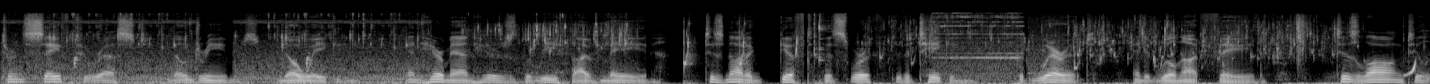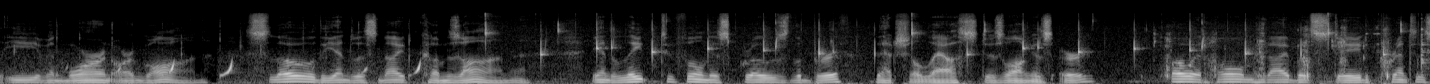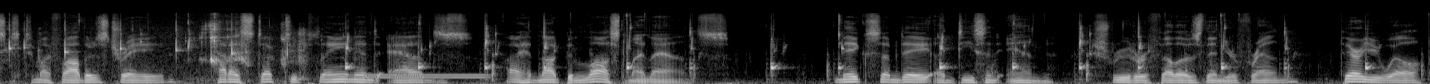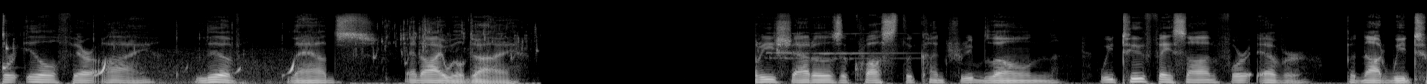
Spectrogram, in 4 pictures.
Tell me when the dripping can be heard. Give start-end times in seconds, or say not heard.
0.0-37.1, 38.0-43.0, 43.8-48.3.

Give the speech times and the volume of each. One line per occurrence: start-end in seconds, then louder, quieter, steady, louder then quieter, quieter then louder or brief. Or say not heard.
0.0-12.7 steady
13.3-25.2 steady
26.0-36.0 steady
37.0-48.1 steady
50.5-57.1 steady.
